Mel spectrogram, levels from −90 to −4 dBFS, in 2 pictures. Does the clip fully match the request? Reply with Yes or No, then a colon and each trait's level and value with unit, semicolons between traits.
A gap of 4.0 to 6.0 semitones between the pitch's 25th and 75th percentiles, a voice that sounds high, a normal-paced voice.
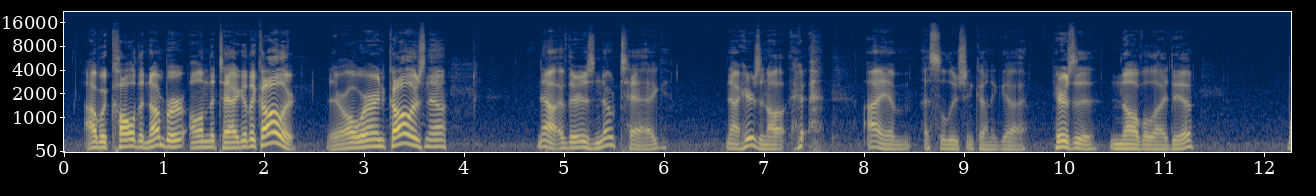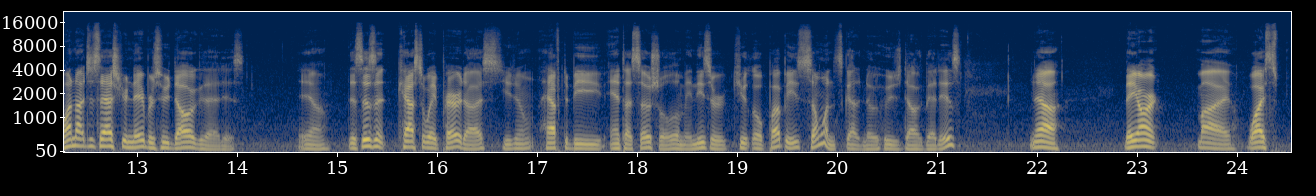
No: average, 5.3 semitones; low, 135 Hz; average, 190 wpm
